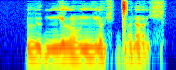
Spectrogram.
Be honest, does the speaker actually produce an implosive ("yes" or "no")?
no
